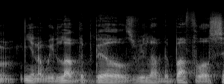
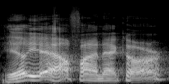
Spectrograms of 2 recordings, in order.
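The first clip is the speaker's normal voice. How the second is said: put-on loud, high, animated Southern good ol' boy, slowing on the second line; hammed-up Southern private eye cheering; Southern accent; 12 dB louder, slower than usual. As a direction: whoop it out in a thick Southern drawl. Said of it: "Very Southern accent, very, very, um, animated person".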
